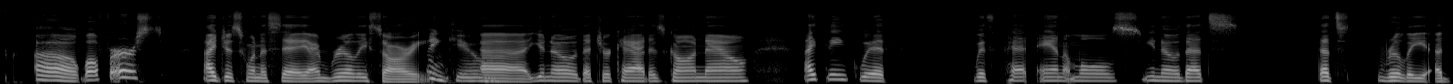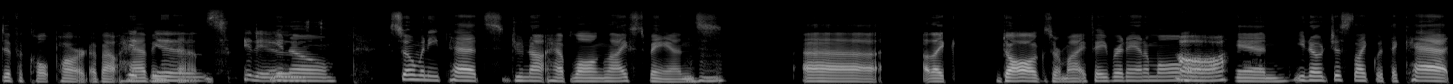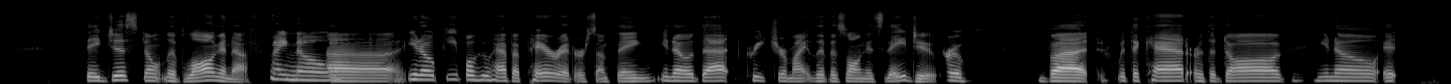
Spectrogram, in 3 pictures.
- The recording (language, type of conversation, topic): English, unstructured, What is your favorite animal, and why do you like it?
- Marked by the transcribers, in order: tapping; other background noise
